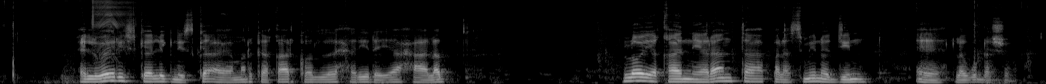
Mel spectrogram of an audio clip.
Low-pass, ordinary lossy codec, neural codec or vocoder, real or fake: none; none; none; real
